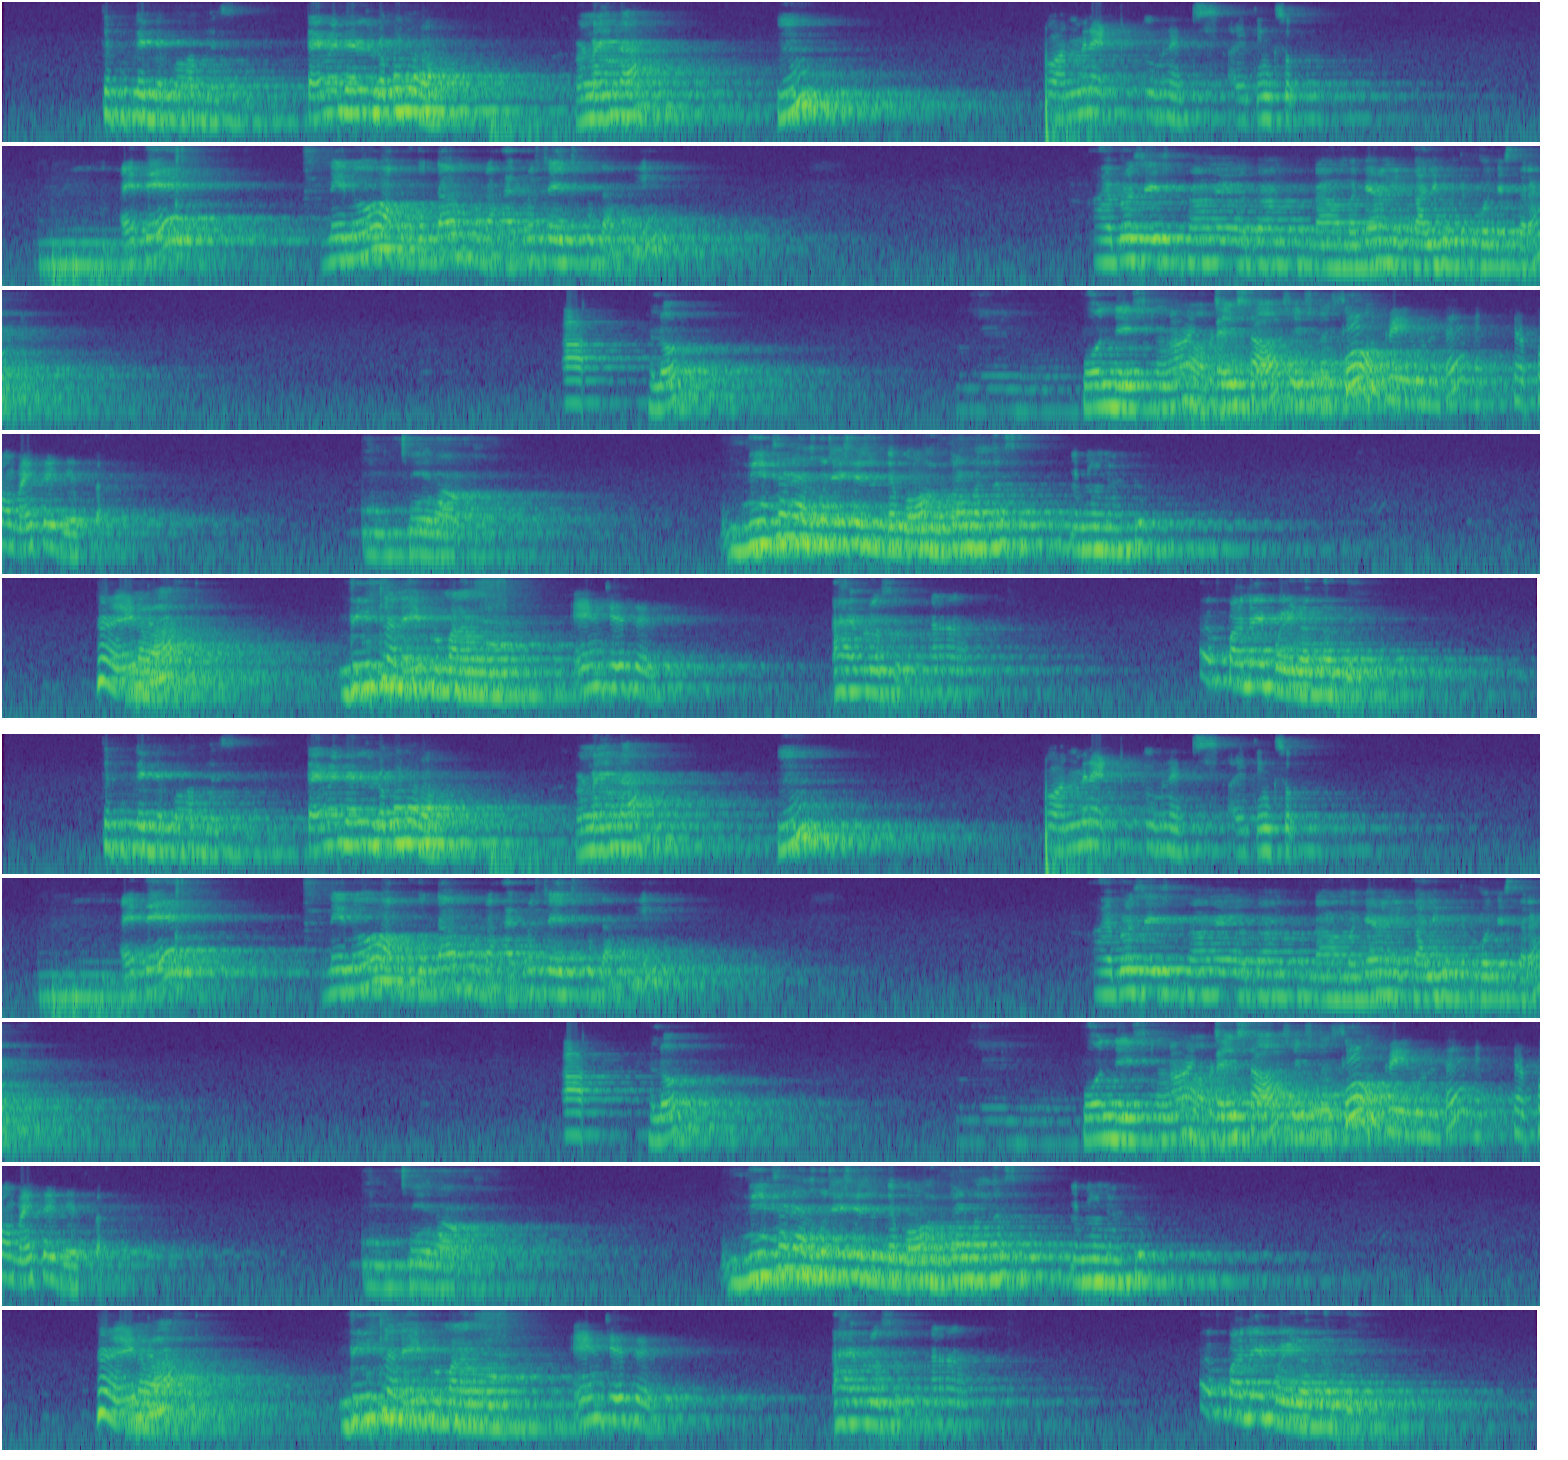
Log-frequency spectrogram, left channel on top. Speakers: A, on the left; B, on the right.
A: చెప్పు ప్టేట్ జెప్పమ్మ ప్లస్సంను టైం ఎంతైందో జూడు రెండైందా ఊ
B: one minute two minutes I think so
A: మ్ అయితే నేను అక్కడికి వొద్దాం అనుకున్నా హైబ్రోస్ జేయించుకుందామని హైబ్రోజ్ జేయించుకుతానమని వద్దామనుకున్నా మధ్యానం మీరు ఖాళీగుంటే ఫోన్ జెస్తారా
B: ఆ
A: హలో నేను ఫోన్ జేష్నా
B: ఆ ఇప్పుడు
A: చేస్తా
B: వెళ్తా
A: చేషినంక
B: చూసి ఫ్రీగా ఉంటే చెప్ప మెసేజ్ చేస్తా
A: ఉమ్ చేయ్ వారి దీంట్లోనే అది గూడా జేసే దుం టే బాండు టైం మం
B: ఉమ్
A: విన్నావా
B: ఏంటిది
A: దీంట్లోనే ఇప్పుడు మనము
B: ఏం చేసేది
A: హైబ్రోసు
B: ఆ
A: ఓ పనైపోయేది అందర్ది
